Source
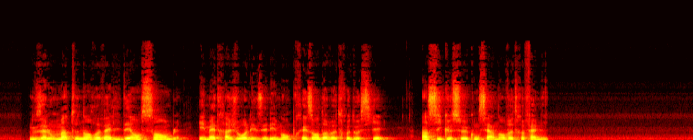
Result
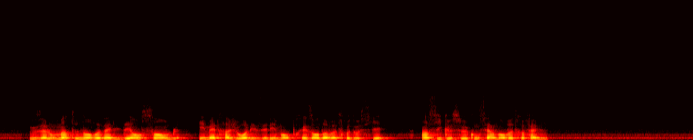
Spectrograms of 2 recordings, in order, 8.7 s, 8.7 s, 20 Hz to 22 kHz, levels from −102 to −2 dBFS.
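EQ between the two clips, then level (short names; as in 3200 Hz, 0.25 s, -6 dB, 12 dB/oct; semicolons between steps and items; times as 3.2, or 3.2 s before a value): double band-pass 660 Hz, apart 0.83 oct; air absorption 380 m; -1.0 dB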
